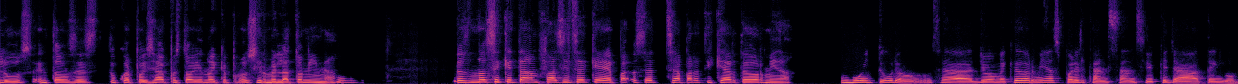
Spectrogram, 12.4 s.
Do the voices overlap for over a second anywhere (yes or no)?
no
